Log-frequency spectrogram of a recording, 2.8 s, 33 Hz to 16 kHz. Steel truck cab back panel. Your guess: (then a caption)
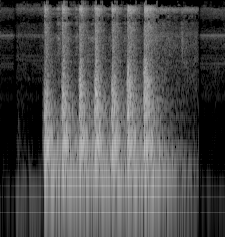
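Undamped. Seven taps on the bare steel back panel of a truck cab, before butyl sound deadener is installed, give resonant knocks. The panel rings like a steel door being beaten, with a tone near 370 Hz that carries between hits and trails off for about a second after the last.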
